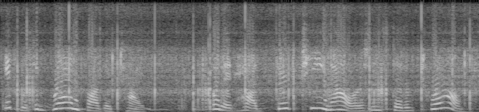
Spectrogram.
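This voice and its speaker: A woman reads a spooky children's story as a first-person narrator. Her voice is fairly high with very animated intonation, delivered slowly and deliberately. The old vinyl record adds clear crackle, scratches and pops.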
